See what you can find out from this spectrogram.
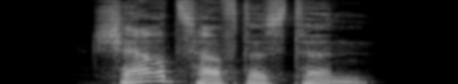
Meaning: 1. superlative degree of scherzhaft 2. inflection of scherzhaft: strong genitive masculine/neuter singular superlative degree
- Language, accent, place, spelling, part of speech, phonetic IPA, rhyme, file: German, Germany, Berlin, scherzhaftesten, adjective, [ˈʃɛʁt͡shaftəstn̩], -ɛʁt͡shaftəstn̩, De-scherzhaftesten.ogg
